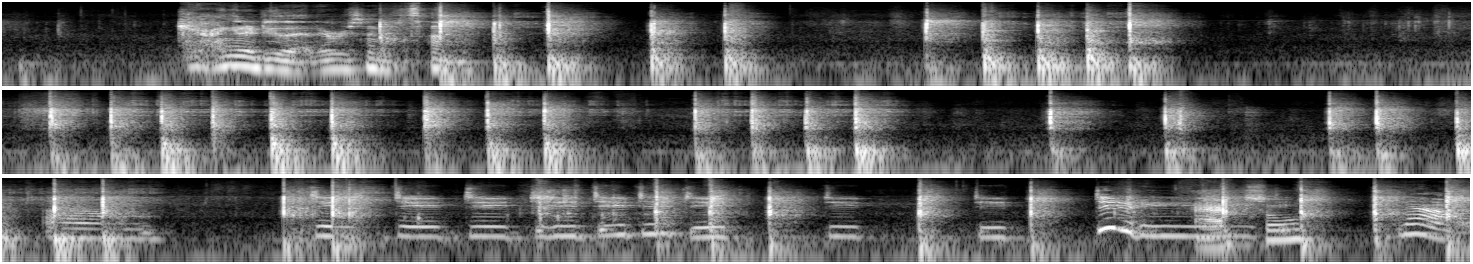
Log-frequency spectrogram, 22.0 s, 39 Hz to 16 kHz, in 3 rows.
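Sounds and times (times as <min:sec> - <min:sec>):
sharp rhythmic knocks: 0:01.8 - 0:03.9, 0:04.6 - 0:06.0, 0:07.6 - 0:12.0, 0:12.6 - 0:22.0.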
